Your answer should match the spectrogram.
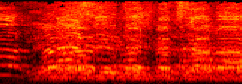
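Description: A Palestinian crowd chants in unison at a rally in Hebron in support of Palestinian prisoners' demands, many voices shouting together in a loud, sustained, rhythmic swell with no break in the noise.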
